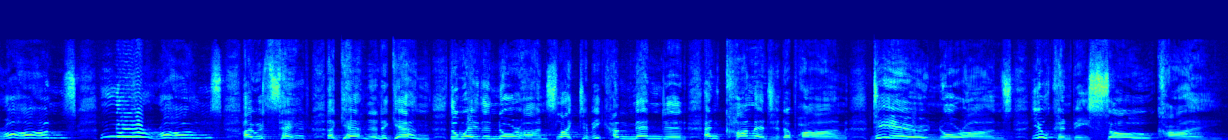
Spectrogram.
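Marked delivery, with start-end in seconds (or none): 0.0-2.2 shrill, very high-pitched screaming scientist voice. Imagining being a scientist, the speaker screams: screaming in a scientist voice. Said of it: "I would scream in my scientist voice".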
